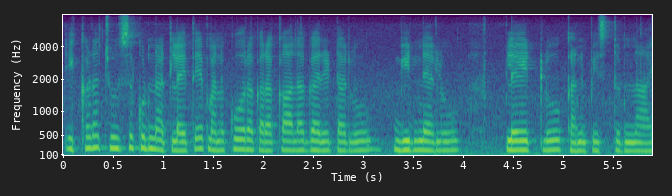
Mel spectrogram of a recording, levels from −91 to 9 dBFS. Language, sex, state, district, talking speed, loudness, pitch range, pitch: Telugu, female, Telangana, Komaram Bheem, 80 wpm, -16 LUFS, 185-205 Hz, 190 Hz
